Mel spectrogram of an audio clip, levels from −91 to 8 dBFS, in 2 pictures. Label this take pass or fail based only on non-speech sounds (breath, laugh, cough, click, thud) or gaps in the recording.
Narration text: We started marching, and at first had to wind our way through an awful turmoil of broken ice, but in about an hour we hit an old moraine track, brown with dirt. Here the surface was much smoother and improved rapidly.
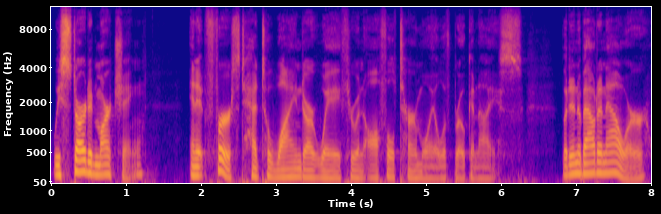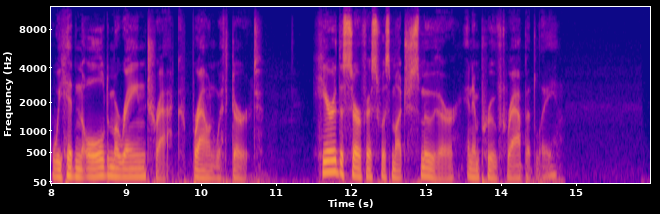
pass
